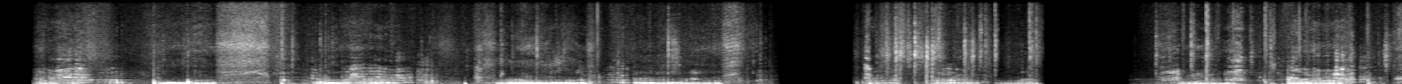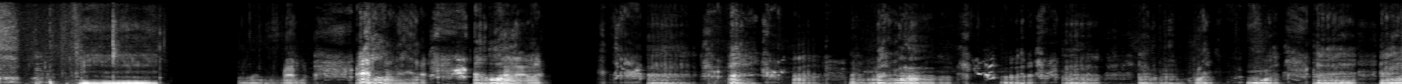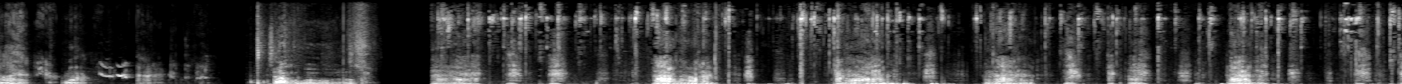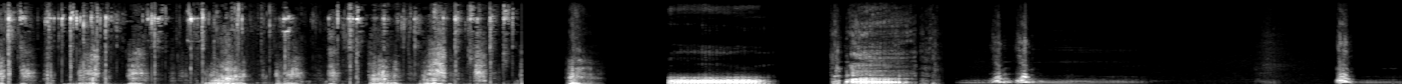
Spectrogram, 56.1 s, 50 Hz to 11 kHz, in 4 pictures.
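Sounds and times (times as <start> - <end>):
dogs growling: 0.4 - 7.6, 11.6 - 15.7, 32.4 - 48.0, 50.4 - 53.4.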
